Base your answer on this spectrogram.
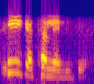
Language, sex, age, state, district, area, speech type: Hindi, female, 30-45, Uttar Pradesh, Mirzapur, rural, conversation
